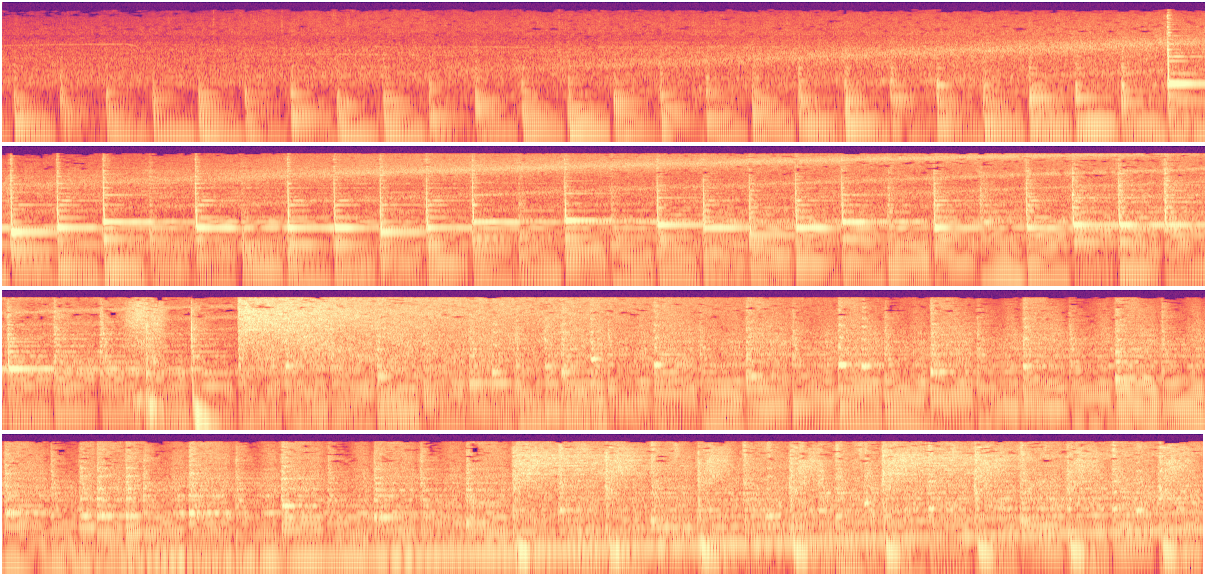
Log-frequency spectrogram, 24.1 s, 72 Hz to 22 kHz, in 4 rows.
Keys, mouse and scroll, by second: 1.1-4.9 middle drag, 4.9 z, 7.1 n, 10.3-19.1 middle drag, 19.1-21.3 drag.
